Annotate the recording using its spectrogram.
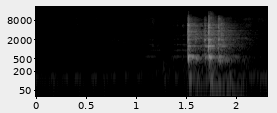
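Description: Near silence, then about one and a half seconds in two quick ringing clanks of kitchenware, a fraction of a second apart, that fade away.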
